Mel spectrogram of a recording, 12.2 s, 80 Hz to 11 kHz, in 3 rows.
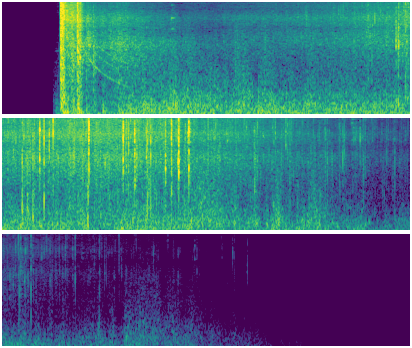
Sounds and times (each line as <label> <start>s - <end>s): froced ammunition explosion 0.5s - 8.3s
wind 0.6s - 11.1s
